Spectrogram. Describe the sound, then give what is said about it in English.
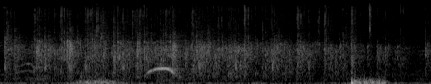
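A crowd of people claps their hands to the Lord in the morning, in a steady, dense wash of applause lasting throughout. A couple of low thumps and a brief voiced sound rise out of the clapping. “Come on, clap your hands to the Lord this morning.”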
